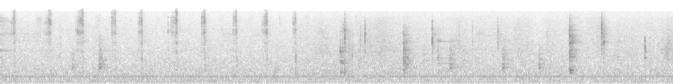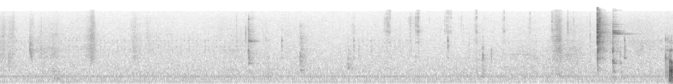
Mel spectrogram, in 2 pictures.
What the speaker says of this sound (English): And the ticking is the wire you can hear.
